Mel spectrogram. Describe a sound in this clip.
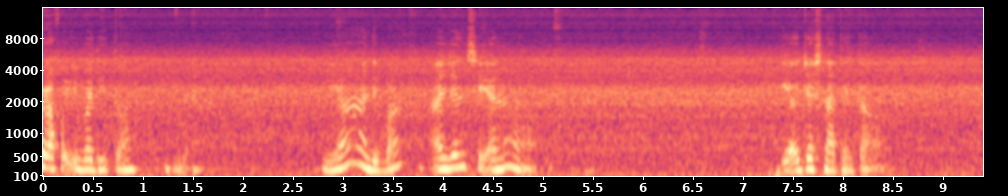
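A woman speaks calmly and close to a microphone, in short bursts.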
